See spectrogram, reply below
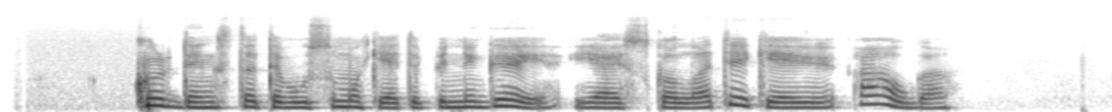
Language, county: Lithuanian, Vilnius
